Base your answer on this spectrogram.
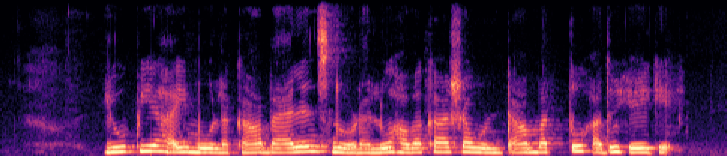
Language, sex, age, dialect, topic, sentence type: Kannada, female, 36-40, Coastal/Dakshin, banking, question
